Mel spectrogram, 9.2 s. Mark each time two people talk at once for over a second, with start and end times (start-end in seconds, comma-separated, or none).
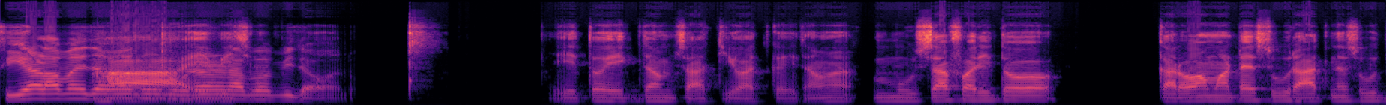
0.6-1.8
